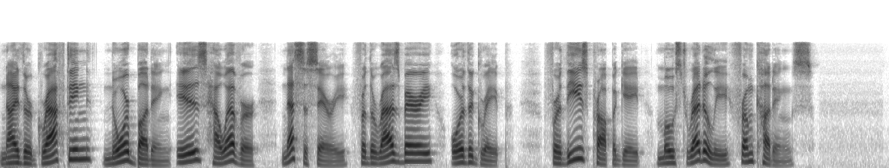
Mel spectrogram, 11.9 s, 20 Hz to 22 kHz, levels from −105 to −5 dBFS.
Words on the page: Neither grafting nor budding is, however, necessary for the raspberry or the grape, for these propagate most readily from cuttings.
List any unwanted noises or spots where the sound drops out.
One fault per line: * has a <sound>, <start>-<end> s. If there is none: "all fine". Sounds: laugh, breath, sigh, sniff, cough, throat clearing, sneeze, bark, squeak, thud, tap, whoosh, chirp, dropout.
all fine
